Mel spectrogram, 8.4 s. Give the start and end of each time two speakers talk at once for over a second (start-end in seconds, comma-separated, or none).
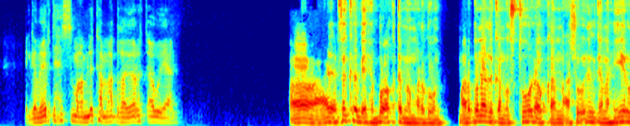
none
